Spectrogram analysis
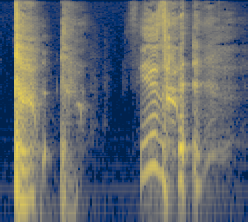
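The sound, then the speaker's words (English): Two quick, harsh coughs from a person recovering from a cold, a short pause, then a longer voiced rasp like a throat being cleared, fading out. “Sure, I'm still having recovering from my cold still, and I still have my cough every now and then.”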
